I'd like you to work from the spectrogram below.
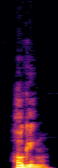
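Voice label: "hogging", Australian English; pronunciations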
